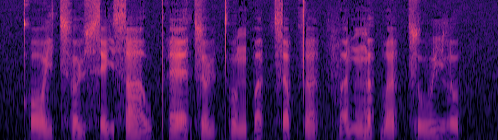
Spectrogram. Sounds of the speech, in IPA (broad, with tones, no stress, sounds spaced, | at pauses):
kʰ ɔː˨ j t͡sʰ ɵ˧ ɥ s e˨˩ j s aː˨˧ w pʰ ɛː˧ t͡s ɵ˨˥ ɥ t̪ʰ ʊ˨˧ ŋ p ɐ˨˥ k̚ s ɐ˨˥ p̚ t̪ ɐ˨˥ t̚ f ɐ˨ n ŋ ɐ˥ k̚ w ɐ˨˥ t̚ s uː˨˧ j l ʊ˧ k̚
